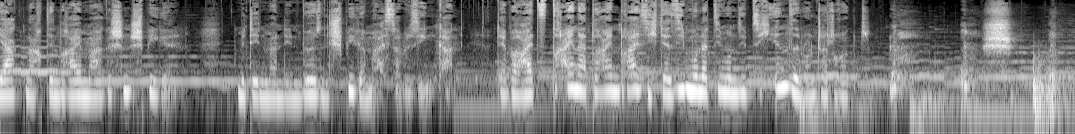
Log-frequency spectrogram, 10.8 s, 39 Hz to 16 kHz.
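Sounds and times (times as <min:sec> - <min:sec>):
speech: 0:00.0 - 0:09.2, 0:09.8 - 0:10.7
soft coughs: 0:08.9 - 0:10.7.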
